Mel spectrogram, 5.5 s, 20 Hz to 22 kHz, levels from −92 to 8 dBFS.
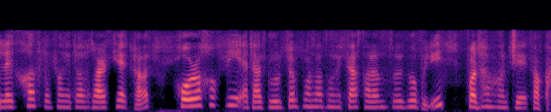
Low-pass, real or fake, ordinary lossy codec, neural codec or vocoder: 7.2 kHz; fake; none; codec, 16 kHz in and 24 kHz out, 0.9 kbps, LongCat-Audio-Codec, four codebook decoder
